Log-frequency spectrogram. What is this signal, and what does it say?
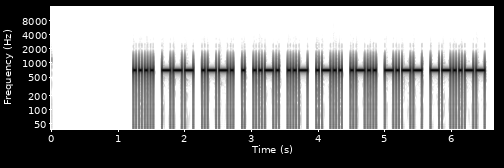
Morse code, heard as a keyed tone, about 28 wpm, 700 Hz. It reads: HOPEFULLY,
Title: Sentences from Top 1500 Words 28wpm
